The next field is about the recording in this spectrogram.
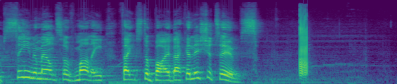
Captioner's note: fart noise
